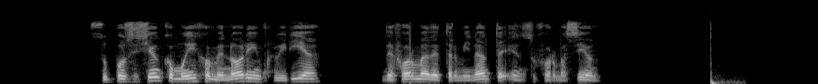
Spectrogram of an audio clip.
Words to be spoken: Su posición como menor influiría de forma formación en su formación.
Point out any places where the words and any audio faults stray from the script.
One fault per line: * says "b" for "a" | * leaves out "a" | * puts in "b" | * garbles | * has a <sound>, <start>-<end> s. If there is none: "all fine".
* puts in "hijo"
* says "determinante" for "formación"
* has a thud, 7.1-7.5 s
